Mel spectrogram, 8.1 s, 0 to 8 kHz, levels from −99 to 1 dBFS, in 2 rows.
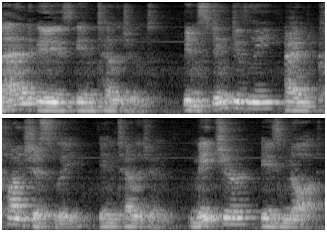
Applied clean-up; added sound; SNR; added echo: none; none; none; reverberation time 0.6 s.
